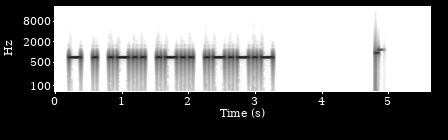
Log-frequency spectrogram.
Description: Morse code, heard as a keyed tone, about 20 wpm, 700 Hz. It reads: TELL.
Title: Sentences with 2-Word Phrases - 20wpm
